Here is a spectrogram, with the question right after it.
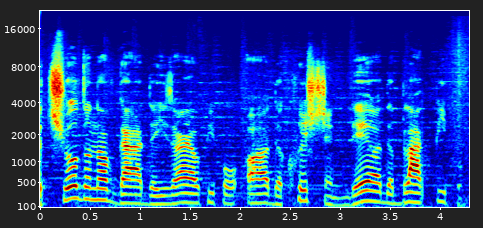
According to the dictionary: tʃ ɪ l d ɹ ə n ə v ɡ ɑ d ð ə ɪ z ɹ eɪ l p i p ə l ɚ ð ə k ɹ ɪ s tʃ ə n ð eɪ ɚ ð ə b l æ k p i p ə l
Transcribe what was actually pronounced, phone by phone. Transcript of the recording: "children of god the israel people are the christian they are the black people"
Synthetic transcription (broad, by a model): tʃ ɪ l d ɹ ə n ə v ɡ ɑ d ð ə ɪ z ɹ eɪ l p i p ə l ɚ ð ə k ɹ ɪ s tʃ ə n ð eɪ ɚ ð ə b l æ k p i p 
